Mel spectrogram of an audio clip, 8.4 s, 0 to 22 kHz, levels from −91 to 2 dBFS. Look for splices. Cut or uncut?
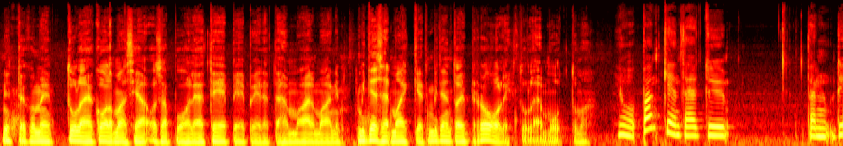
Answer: cut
